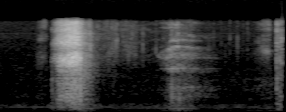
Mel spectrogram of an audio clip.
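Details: Strong sneeze: one loud, forceful hissing burst followed by softer snuffling breaths.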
